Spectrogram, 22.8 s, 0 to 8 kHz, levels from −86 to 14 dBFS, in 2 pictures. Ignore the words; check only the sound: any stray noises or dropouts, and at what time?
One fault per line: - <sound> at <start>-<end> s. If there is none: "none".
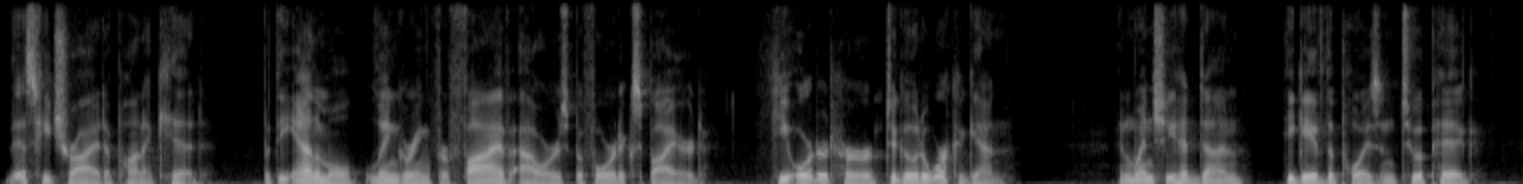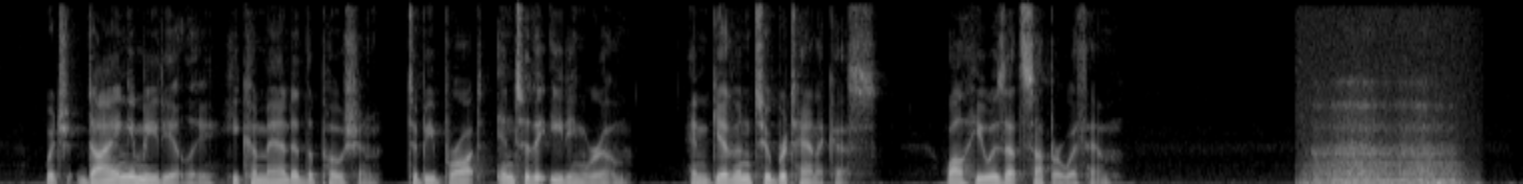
- breath at 21.1-22.6 s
